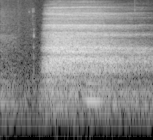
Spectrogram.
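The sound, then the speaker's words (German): A long, deep breath drawn in during a guided relaxation exercise: after a quiet pause, a breathy rushing inhale swells quickly and then holds, slowly tapering off. “Und schließ deine Augen. Atme mal ganz tief ein”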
